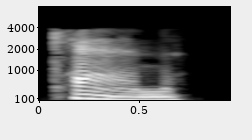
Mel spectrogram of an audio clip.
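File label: "cairn", English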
